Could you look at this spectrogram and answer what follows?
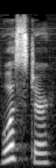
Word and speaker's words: Worcester: the town in western worcester worcester no no just worcester no r worcester okay there you go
